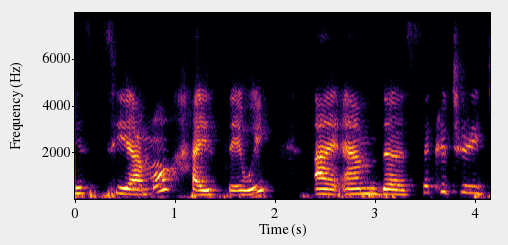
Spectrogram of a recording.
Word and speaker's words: Tshiamo: So far that some people have even went as far as saying tsunami instead of Tshiamo.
